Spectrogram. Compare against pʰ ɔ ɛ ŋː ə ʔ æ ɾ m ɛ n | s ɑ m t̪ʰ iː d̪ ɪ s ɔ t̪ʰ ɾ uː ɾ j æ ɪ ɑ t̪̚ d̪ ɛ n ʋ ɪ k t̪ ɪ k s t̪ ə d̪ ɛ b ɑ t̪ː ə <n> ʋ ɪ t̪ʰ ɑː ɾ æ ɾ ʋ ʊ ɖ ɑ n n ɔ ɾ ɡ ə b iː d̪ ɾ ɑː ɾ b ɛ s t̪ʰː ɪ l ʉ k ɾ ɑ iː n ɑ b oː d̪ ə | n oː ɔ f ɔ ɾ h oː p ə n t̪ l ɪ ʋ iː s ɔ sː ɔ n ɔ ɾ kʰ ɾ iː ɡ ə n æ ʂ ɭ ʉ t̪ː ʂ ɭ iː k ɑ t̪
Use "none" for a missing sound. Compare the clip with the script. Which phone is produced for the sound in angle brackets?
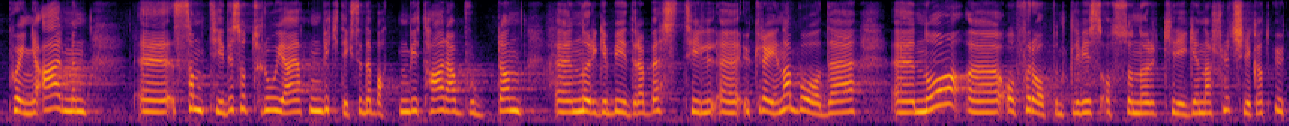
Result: n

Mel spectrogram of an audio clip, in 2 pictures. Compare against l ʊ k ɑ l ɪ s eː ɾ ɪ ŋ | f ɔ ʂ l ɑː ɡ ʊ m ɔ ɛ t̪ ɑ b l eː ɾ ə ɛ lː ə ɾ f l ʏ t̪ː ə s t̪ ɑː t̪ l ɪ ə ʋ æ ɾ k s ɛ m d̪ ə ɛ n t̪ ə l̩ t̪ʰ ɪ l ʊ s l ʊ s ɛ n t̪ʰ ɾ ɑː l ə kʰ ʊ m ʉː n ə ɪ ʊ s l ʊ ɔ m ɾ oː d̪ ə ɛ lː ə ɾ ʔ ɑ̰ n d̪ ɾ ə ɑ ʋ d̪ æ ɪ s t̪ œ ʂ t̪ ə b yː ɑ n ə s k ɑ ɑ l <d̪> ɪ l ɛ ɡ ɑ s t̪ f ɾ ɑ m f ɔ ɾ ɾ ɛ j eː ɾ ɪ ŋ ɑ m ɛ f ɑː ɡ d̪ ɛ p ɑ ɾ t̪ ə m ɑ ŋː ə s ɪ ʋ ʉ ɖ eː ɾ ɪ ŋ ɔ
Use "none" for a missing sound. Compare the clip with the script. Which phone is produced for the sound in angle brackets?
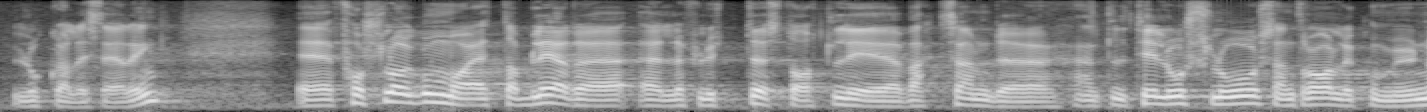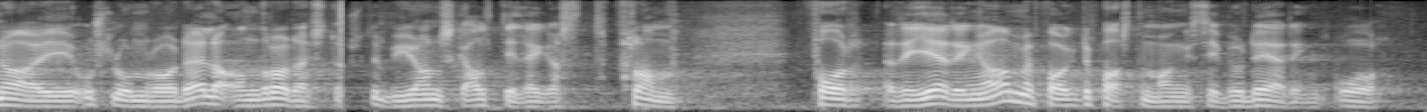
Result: t̪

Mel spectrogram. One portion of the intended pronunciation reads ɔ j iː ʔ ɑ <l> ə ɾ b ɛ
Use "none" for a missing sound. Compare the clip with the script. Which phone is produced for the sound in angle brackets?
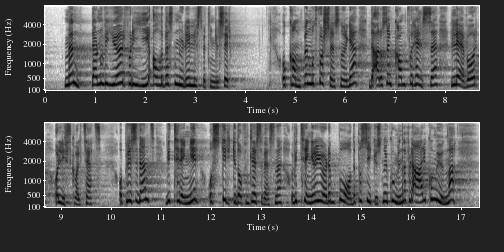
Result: lː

